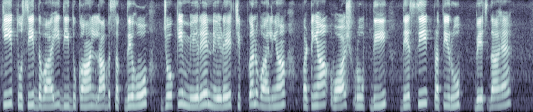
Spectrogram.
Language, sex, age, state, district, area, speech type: Punjabi, female, 30-45, Punjab, Mansa, urban, read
